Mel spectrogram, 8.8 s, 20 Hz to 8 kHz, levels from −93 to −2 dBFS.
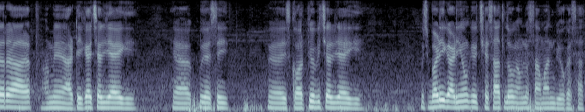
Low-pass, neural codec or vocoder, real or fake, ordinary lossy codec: none; none; real; none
